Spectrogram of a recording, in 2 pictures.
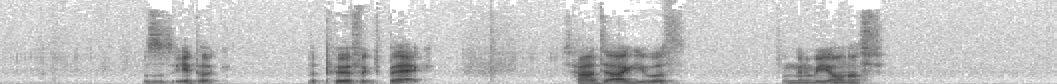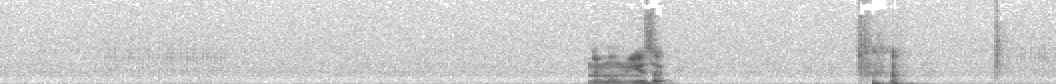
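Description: A young man speaks calmly and close by in short bursts.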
